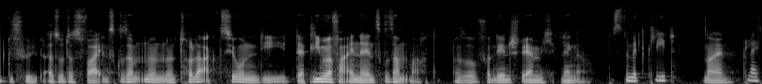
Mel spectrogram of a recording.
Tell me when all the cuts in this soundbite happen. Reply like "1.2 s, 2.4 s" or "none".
5.5 s, 6.0 s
